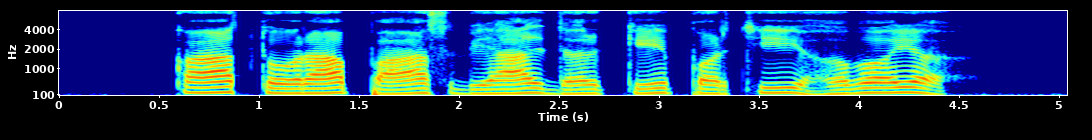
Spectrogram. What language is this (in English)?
Magahi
